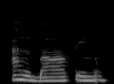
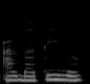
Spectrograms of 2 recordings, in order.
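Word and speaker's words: الباطن: sudah sudah jelas ni albatinu tetap dibaca albatinu nah Berarti itu dia alqomariah jangan bingung alqomariyah karena apa al-nya kebaca jelas enggak mungkin ini kamu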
